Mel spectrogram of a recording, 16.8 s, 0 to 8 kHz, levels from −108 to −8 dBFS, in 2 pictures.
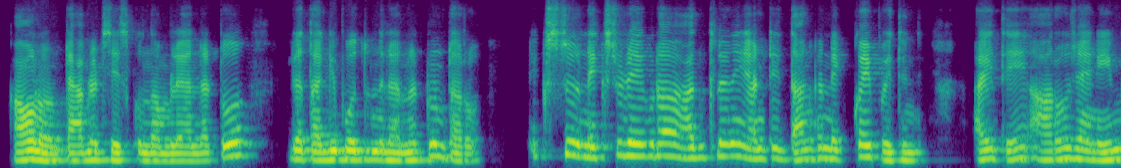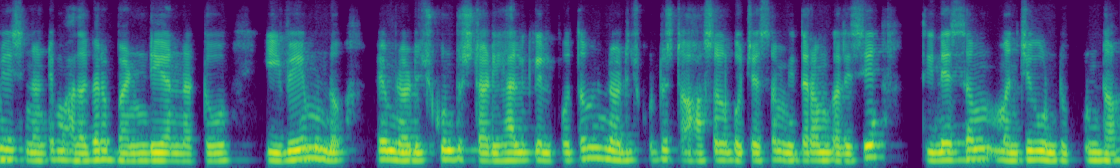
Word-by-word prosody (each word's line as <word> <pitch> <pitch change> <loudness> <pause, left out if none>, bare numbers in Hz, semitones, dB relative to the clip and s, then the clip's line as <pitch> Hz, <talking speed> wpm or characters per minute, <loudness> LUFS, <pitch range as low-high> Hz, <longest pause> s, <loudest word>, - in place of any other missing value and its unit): అవును. 155 0 +7 0.2
టాబ్లెట్స్ 145 +2 +1
ఏసుకుందాంలే 135 -2 0
అన్నట్టు, 140 +9 0 0.4
ఇలా 165 -1 +2
తగ్గిపోతుందిలే 155 0 +3
అన్నట్టుంటారు. 145 -2 0 0.4
నెక్స్ట్, - - -6 0.2
నెక్స్ట్‌ 195 +4 -3
డే 225 - +7
గూడా, 220 0 +1 0.2
అదిట్లనే 215 +3 -1
అంటే 175 +1 -2
దానికన్నా 170 +3 0
ఎక్కువయిపోతుంది. 150 -7 -1 0.5
అయితే, 165 -2 -1 0.2
ఆరోజు 165 +4 0
ఆయనేం 150 0 +2
జేసిండంటే, 155 -3 -3
మా 150 - -5
దగ్గర 155 +4 +1
బండి 140 +1 +2
అన్నట్టు 135 0 -4 0.4
ఇవేముండవు. 155 0 +3 0.2
మేము 160 -1 +5
నడుచుకుంటూ 145 +4 +1
స్టడీ 135 -3 -1
హాల్‌కెళిపోతం. 145 +2 -1 0.2
నడుచుకుంటూ 150 +1 -4
స్ట - - -15
హస్టల్‌కొచ్చేసాం 145 +1 -3
ఇద్దరం 145 0 0
కలిసి. 135 +9 +2 0.4
తినేసం. 150 +4 +1 0.2
మంచిగుంటు 145 -1 +3 0.2
ఉంటాం. 140 -1 0
150 Hz, 130 wpm, -23 LUFS, 140-165 Hz, 0.5 s, అవును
